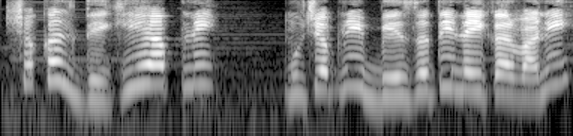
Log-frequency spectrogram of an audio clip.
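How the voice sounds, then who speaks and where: Woman playing a shrill, haughty young wife. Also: lively intonation, fairly quick, a bit bright, soft background music. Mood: scornful, angry. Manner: snappish, contemptuous, bossy. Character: haughty, scornful young wife berating her husband. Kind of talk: Hindi animated story dialogue.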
